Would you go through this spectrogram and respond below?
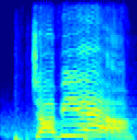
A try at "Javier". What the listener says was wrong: it's pronounced like an H abier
